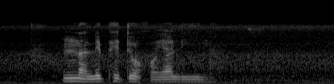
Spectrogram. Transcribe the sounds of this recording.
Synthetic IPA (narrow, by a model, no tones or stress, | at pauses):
n̩nalɪpʰɛtʼʊɣɔjaliːna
